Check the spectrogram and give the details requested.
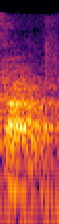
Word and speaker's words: cara: Também a palavra cara. A palavra cara também tem um pronunciamento mais fechado por não possuir nenhum acento.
